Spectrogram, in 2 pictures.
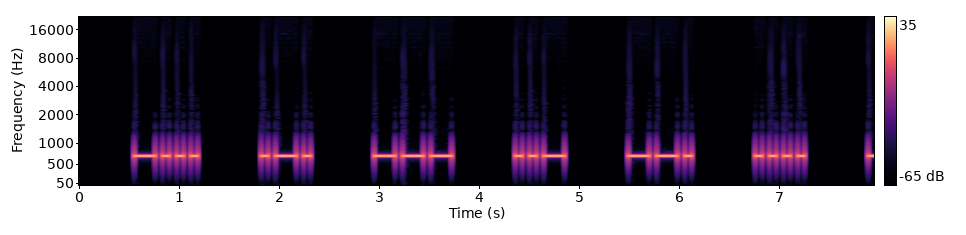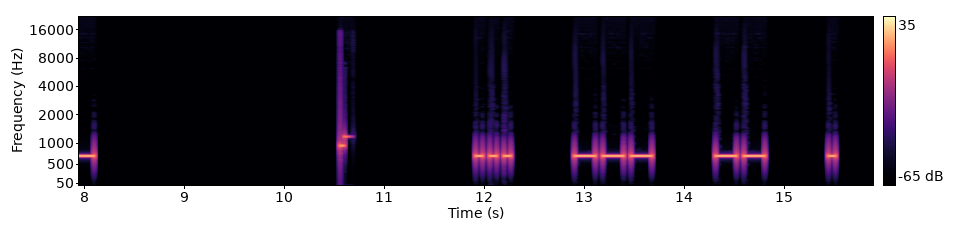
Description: Morse code, heard as a keyed tone, about 17 wpm, spaced as for 10 wpm, 700 Hz. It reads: BROUGHT SOME
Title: 3x Character Spacing - Top 500 Words - 17wpm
